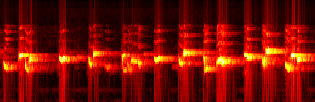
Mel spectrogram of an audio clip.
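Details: Sooty-headed bulbul in fiery, emotional ngropel song, the nggaruda style: quick warbled whistles tumbling up and down, about four notes a second, with a brief pause near the start.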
